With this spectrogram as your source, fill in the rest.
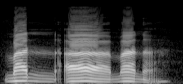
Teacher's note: Menjelaskan huruf yang dibaca jelas, yaitu suara nunnya harus jelas. Tidak boleh ditahan. Tidak boleh man amana. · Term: izhar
